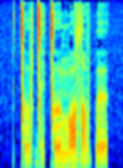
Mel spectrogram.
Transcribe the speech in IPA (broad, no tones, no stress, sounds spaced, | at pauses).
ǀ ɤ v ɡ͡ǀ ɛ ǀ ɤ ŋ ɔ zˤ ɘ v p ə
